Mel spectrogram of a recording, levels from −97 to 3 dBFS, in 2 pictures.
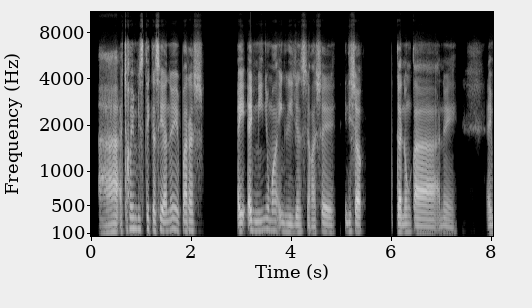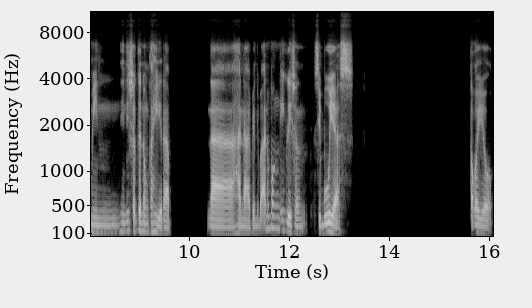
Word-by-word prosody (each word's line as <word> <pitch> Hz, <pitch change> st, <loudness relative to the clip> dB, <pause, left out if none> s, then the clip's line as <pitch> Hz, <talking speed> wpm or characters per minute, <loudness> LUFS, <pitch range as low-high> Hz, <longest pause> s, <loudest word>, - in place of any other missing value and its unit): Ah, 110 Hz, +4 st, +2 dB
at -, -, -2 dB
saka -, -, +3 dB
'yong 160 Hz, -, -7 dB
bistek 155 Hz, 0 st, +2 dB
kasi 135 Hz, -, +7 dB
ano 130 Hz, +2 st, +2 dB
eh, 155 Hz, -2 st, +1 dB
parash 135 Hz, 0 st, +2 dB, 0.7 s
I -, -, +6 dB
I -, -, +8 dB
mean 135 Hz, +3 st, -4 dB
'yong 155 Hz, -, -6 dB
mga 140 Hz, -1 st, -2 dB
ingredients 115 Hz, -1 st, -2 dB
niya 110 Hz, -, -5 dB
kasi 110 Hz, +1 st, 0 dB, 0.2 s
hindi 125 Hz, 0 st, -6 dB
siya 115 Hz, -2 st, +5 dB, 0.7 s
gano'n 115 Hz, 0 st, +2 dB
ka 105 Hz, -, +4 dB, 0.4 s
ano, 105 Hz, -, -10 dB
eh, 95 Hz, +4 st, -9 dB, 0.6 s
I -, -, -1 dB
mean 110 Hz, -1 st, -4 dB, 0.4 s
hindi 125 Hz, +1 st, -8 dB
siya 135 Hz, -, +3 dB
gano'n 120 Hz, -2 st, -2 dB
kahirap 105 Hz, -7 st, -2 dB, 0.8 s
na 105 Hz, -1 st, +1 dB, 0.5 s
hanapin 100 Hz, 0 st, -3 dB
'di -, -, -16 dB
ba, -, -, 0 dB
ano -, -, -9 dB
bang 170 Hz, -2 st, -7 dB
ingredients, 110 Hz, -8 st, -3 dB, 0.2 s
sibuyas 115 Hz, +3 st, +2 dB, 2.4 s
toyo. 105 Hz, -4 st, -3 dB
115 Hz, 140 wpm, -23 LUFS, 105-135 Hz, 2.4 s, I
